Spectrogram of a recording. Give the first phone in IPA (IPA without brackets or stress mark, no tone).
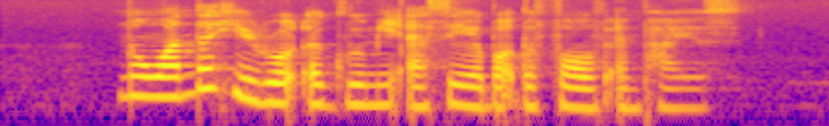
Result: n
